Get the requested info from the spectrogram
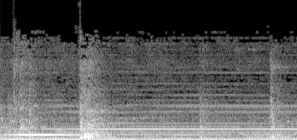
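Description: Workshop room tone: a steady low electrical hum with faint sustained tones above it, a small click just after the start, and one sharp knock a little over a second in.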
